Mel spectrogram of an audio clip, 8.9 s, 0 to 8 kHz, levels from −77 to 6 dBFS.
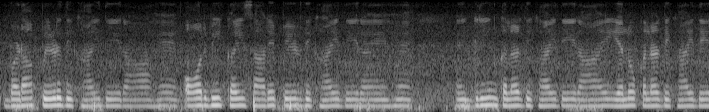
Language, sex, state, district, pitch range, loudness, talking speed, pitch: Hindi, female, Bihar, Bhagalpur, 170-180 Hz, -17 LUFS, 175 wpm, 175 Hz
